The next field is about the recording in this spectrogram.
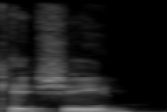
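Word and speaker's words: Cat Sìth: So you have Kate Sith, who's Kate She, the little cat fairy king, and then you have what's the dog fairy called?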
